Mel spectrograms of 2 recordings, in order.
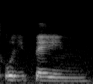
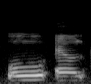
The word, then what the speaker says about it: Olipearl: My name is Olipearl. – Can you spell it? – Olipearl.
